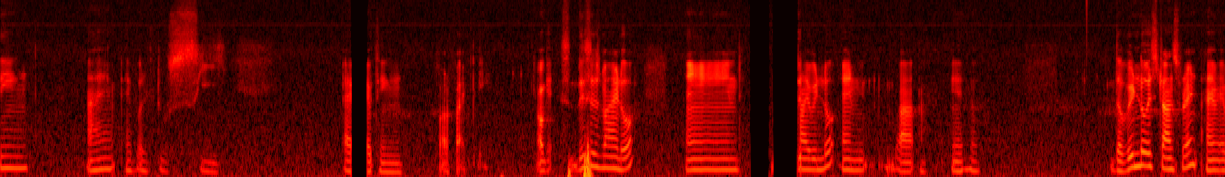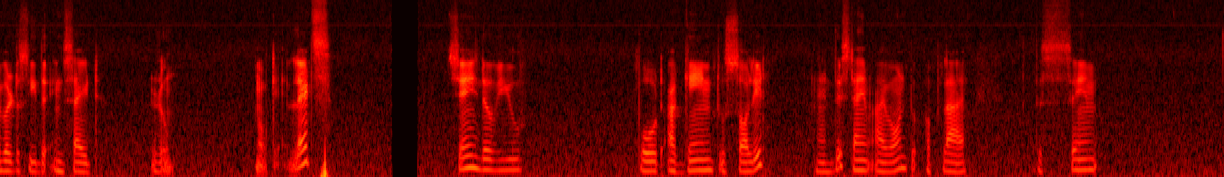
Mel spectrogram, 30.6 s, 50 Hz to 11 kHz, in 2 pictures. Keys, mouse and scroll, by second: 0.1-2.1 middle drag, 5.1-8.0 middle drag, 8.5-9.5 middle drag, 14.5-16.1 middle drag, 18.0 middle click, 21.0-23.6 drag, 23.6 middle click, 25.1-26.5 middle drag, 26.5 right click, 26.8 middle click, 27.0-29.1 right drag, 29.0 click, 30.0-30.6 drag.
